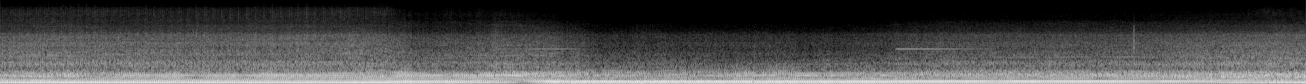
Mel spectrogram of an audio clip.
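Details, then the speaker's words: Mitsubishi Evo X (friend's build), first start after engine rebuild, new dual-muffler exhaust, cooling system not yet proper; deep steady rumble with one brief dip, no knocks or ticks; motor healthy, oil pressure fine, normal running. "but we're good to go motor's healthy motor's fine oil pressure is fine"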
